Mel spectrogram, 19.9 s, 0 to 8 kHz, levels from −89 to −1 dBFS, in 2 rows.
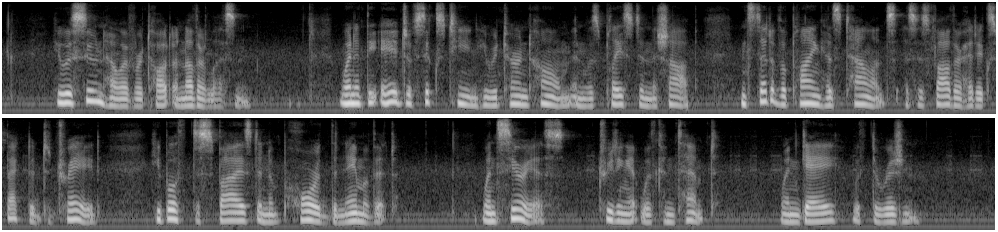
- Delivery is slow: No, average, 160 wpm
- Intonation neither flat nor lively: Yes, average, 3.8 semitones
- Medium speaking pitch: Yes, medium, 165 Hz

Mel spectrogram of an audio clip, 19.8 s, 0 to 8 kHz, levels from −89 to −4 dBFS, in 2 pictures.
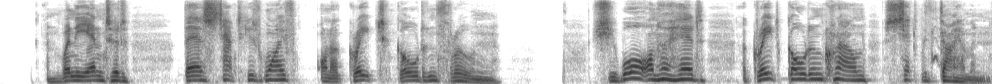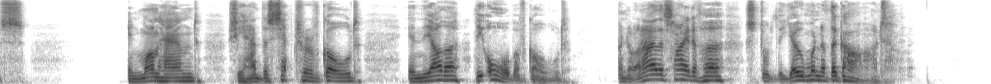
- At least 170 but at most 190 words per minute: No, average, 160 wpm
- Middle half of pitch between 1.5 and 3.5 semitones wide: No, average, 5.0 semitones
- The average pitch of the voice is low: No, medium, 145 Hz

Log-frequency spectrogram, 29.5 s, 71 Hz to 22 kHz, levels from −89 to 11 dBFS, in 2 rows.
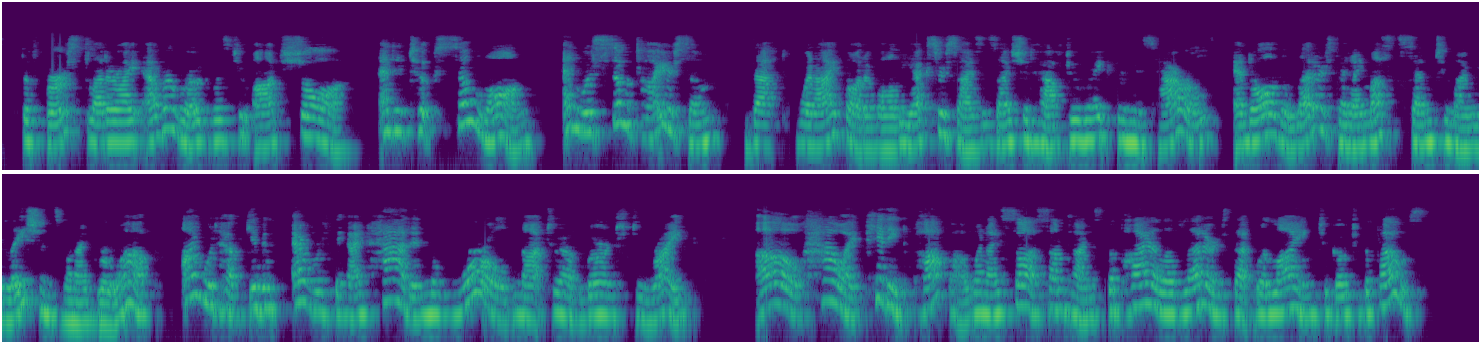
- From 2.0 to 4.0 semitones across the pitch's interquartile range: No, average, 4.4 semitones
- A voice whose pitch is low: No, medium, 185 Hz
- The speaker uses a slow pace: No, average, 175 wpm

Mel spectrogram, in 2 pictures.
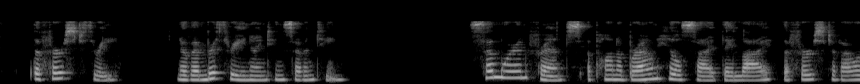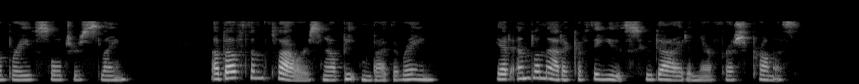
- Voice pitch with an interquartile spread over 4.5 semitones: No, average, 2.9 semitones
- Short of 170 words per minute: Yes, average, 145 wpm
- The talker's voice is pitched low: No, high, 215 Hz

